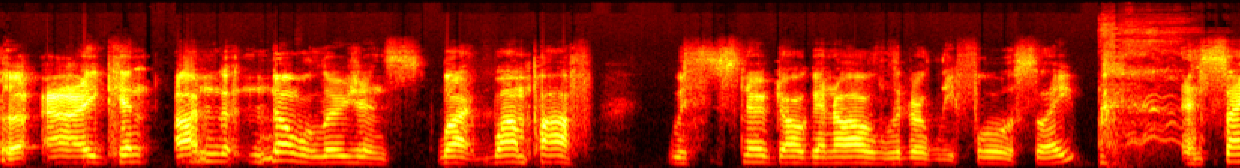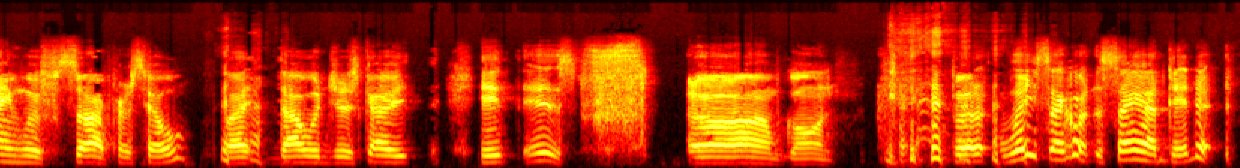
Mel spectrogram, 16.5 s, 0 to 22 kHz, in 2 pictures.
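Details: Man, 31, with Friedreich's ataxia diagnosed at 14, a neurodegenerative disorder; he reports slurred speech and word-finding struggles as part of the disorder; finding: dysarthria (ataxic speech) in Friedreich's ataxia.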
